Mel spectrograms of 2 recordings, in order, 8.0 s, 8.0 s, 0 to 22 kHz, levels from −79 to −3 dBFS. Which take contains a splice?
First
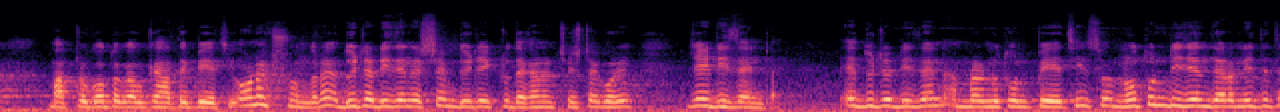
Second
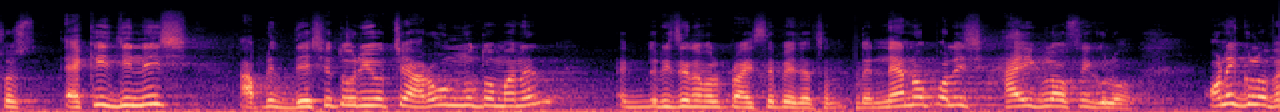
second; 1 cut; at 5.3 s

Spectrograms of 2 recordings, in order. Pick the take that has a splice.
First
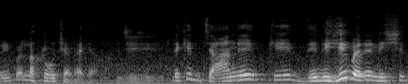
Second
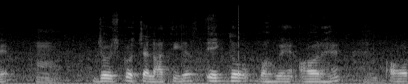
second; 1 cut; at 2.0 s

